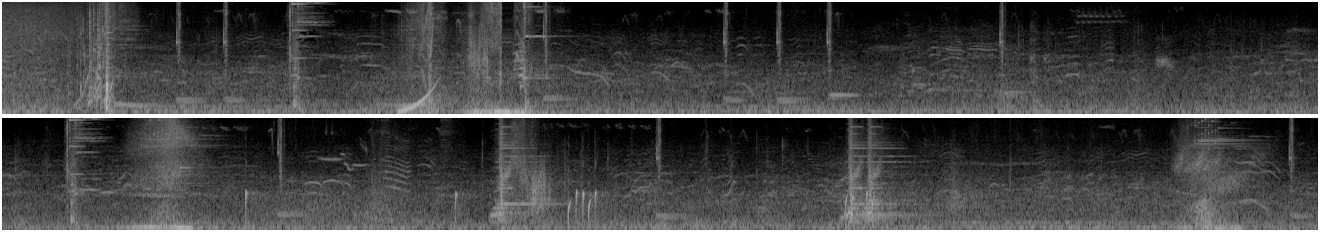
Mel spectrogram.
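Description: Short whooshing sweeps rise and fade.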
